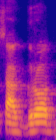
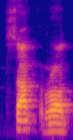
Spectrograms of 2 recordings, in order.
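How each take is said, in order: First: It is said quickly, the two parts run together. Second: It is said slowly, the two parts kept separate. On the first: "Kalau dibaca cepet sagrot gitu loh" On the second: "tapi sebenarnya sagrot"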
